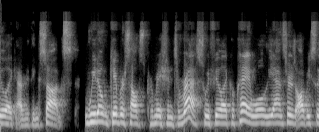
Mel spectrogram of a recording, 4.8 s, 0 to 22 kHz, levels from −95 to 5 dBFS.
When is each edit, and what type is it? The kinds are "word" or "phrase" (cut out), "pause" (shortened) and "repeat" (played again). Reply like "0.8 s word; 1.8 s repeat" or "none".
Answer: 1.2 s pause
